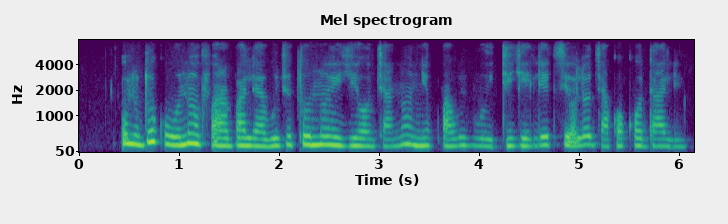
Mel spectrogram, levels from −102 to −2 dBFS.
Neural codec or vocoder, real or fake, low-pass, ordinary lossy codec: vocoder, 22.05 kHz, 80 mel bands, WaveNeXt; fake; 7.2 kHz; Opus, 16 kbps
